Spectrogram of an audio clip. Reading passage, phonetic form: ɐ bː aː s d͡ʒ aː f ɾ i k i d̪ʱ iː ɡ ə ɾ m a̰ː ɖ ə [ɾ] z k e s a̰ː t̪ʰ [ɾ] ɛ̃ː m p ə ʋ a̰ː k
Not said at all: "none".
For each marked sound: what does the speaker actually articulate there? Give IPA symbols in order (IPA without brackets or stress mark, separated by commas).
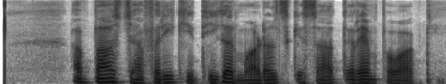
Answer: l, ɾ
